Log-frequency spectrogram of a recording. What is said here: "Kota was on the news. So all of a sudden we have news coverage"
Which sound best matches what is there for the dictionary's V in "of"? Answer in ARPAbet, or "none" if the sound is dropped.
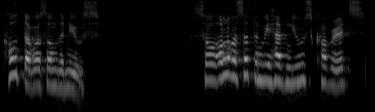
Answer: V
